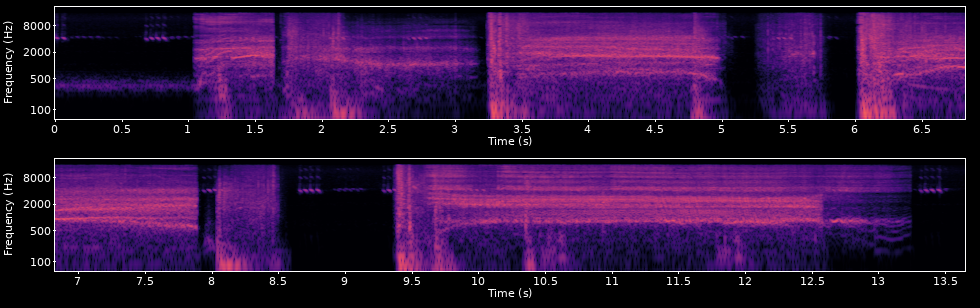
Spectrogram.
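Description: Heavy blows thud against a body, again and again.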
